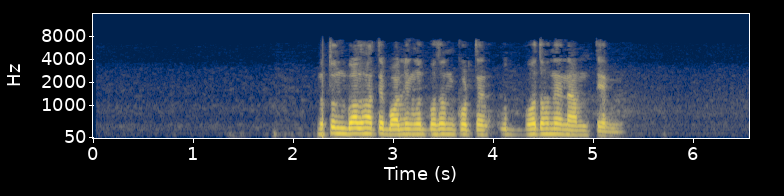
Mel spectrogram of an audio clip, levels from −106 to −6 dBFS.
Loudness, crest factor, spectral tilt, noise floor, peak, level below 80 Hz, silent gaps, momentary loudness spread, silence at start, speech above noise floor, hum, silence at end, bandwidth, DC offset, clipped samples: -18 LUFS; 18 dB; -8.5 dB/octave; -70 dBFS; -2 dBFS; -56 dBFS; none; 14 LU; 2.25 s; 53 dB; none; 1.3 s; 7 kHz; under 0.1%; under 0.1%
